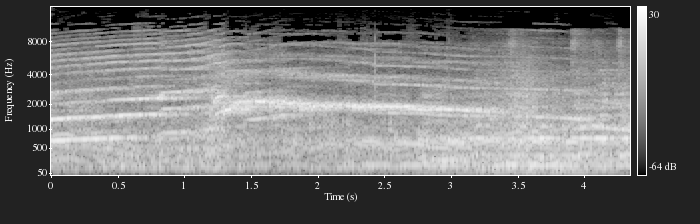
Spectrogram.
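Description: A wailing, siren-like pitched tone played over the hall's sound system as part of the dance's soundtrack. It holds and creeps upward, then about a second in a higher wail starts and slowly falls in pitch.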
